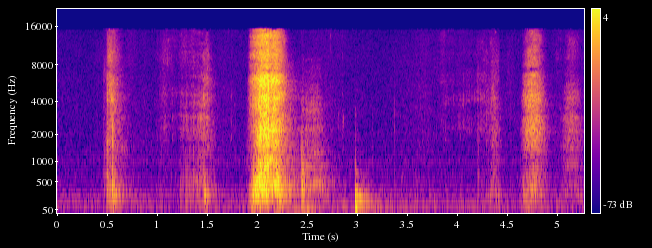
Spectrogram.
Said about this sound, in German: Ähm, ja, kurz Nase putzen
